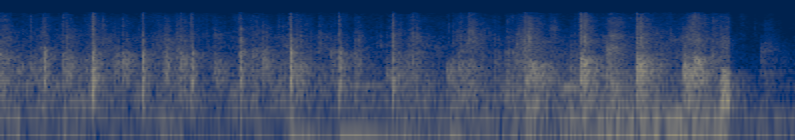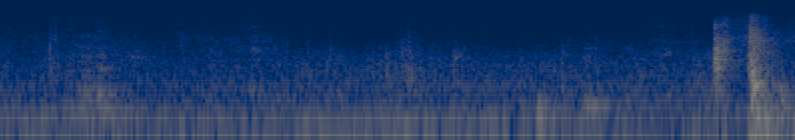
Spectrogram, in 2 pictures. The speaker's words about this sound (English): Yes. Wonderful. Let's give Ms. Scott another round of applause.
